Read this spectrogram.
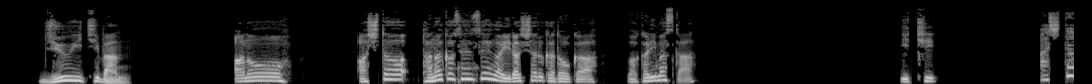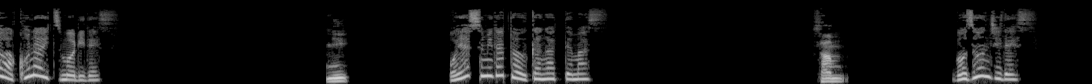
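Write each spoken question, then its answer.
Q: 明日、田中先生がいらっしゃるかどうか、わかりますか?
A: 2: お休みだと伺ってます。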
